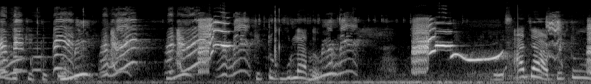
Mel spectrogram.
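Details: Ringneck parrot kept as a pet, talking; a run of gliding, squeaky voice-like syllables and wavering whistles, with a pause, then a louder burst and a long drawn-out tone.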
